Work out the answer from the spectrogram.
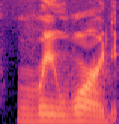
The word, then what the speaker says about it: reward: as a reward 이거 리워드 아니게 reward 입술 쭉 내밀어서 알 발음 꼭 주의해 주세요.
